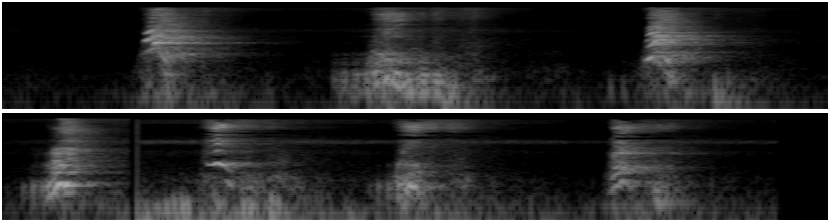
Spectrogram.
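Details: Norfolk Terrier barking: seven sharp, gruff barks, evenly spaced about every second, each a short burst with a low rough edge, against a quiet background.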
